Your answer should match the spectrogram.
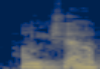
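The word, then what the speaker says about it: Hong Chau: Angela Bassin black p um how do we pronounce this name honow yeah honow for the whale Carrie Condon for the Banshees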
